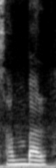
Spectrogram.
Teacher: Di sini huruf M dan B itu sama-sama letaknya di bilabial.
